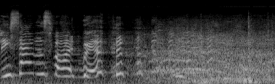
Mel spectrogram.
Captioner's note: laughing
